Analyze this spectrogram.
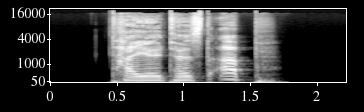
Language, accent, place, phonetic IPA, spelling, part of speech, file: German, Germany, Berlin, [ˌtaɪ̯ltəst ˈap], teiltest ab, verb, De-teiltest ab.ogg
- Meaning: inflection of abteilen: 1. second-person singular preterite 2. second-person singular subjunctive II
